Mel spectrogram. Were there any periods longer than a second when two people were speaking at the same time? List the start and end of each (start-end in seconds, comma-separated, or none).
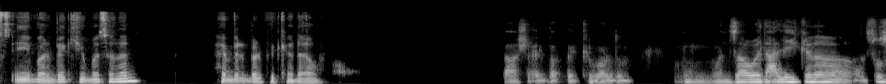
none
